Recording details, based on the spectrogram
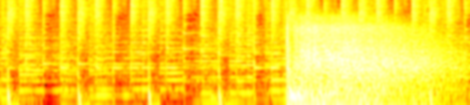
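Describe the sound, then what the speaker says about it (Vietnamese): Thousands of mini gas canisters exploding at a scrapyard in Long Thành, Đồng Nai: a rhythmic string of dull booms, then a sudden loud blast that roars on and slowly fades. "Hàng ngàn bình ga mini đã phát nổ tại một bãi phế liệu ở Long Thành, Đồng Nai"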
